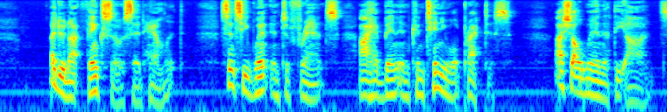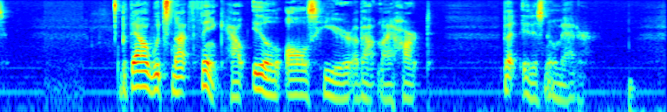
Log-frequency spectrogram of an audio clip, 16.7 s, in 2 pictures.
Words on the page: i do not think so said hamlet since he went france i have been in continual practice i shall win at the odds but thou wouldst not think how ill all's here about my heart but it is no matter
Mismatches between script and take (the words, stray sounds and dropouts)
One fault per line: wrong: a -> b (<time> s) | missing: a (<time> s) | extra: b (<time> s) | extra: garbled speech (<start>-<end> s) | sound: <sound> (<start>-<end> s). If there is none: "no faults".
extra: into (3.4 s)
